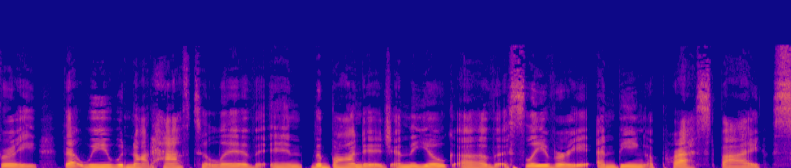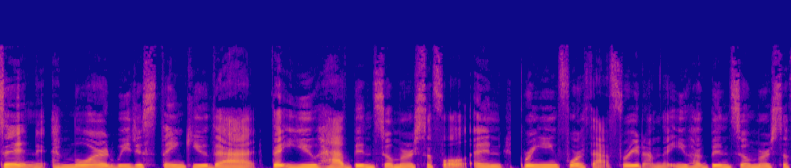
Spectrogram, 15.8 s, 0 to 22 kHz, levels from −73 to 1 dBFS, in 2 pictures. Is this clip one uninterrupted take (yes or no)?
yes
